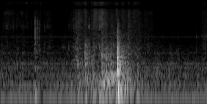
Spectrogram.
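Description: Soft rustling and handling of a small advent package being opened by hand, building to one sharp tap about two and a half seconds in.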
